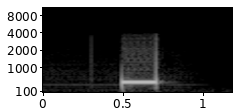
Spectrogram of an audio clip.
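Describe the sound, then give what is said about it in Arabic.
A telephone tone sounds after a call is cut off: one short, steady, pure beep lasting about a fifth of a second, then the brief start of another tone at the very end, with silence between. “قد انقطع الاتصال”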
